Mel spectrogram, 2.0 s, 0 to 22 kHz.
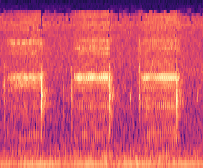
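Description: Wearable electric breast pump (S12) motor running on its lowest suction setting, level 1: a quiet buzz in three short pulses, repeating about every 0.7 s as it cycles suction.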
